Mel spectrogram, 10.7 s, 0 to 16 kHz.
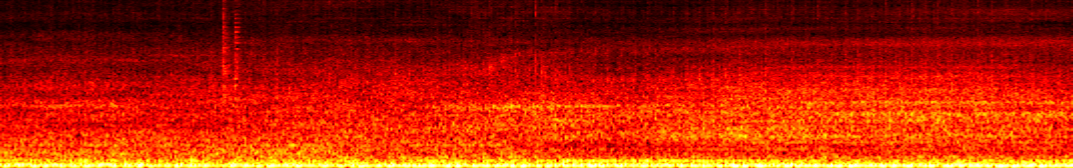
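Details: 1959 Chevy Apache 3100 pickup V8, first run after over 20 years sitting, fuel leak noted: deep even low rumble with a steady rhythm and no misses, ticks or knocks; idles smoothly.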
